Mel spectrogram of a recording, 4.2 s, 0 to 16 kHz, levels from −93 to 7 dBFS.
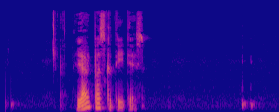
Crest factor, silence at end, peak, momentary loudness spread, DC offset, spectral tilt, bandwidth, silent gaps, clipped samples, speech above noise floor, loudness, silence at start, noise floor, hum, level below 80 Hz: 24 dB; 0.4 s; -14 dBFS; 18 LU; under 0.1%; -4.5 dB/octave; 11.5 kHz; none; under 0.1%; 47 dB; -34 LUFS; 1.15 s; -79 dBFS; none; -72 dBFS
